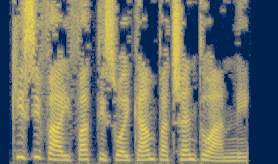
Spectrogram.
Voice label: italian sayings about life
